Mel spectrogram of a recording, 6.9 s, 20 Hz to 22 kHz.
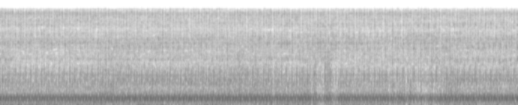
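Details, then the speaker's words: Ashok Leyland Captain 4923 BS4 truck diesel after reconnecting the coupler wires: even steady idle with smooth chug, no knocking or surging; diesel from rear cylinder stopped. "चलिए अभी हम start कर दिए engine को और देखिए आगे sound किस तरह नॉर्मल पोजीशन पर अपने आ गया"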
